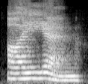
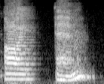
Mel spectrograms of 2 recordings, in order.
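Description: First: I am linked smoothly as I-yam; flowing y glide. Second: I am as two detached words; staccato. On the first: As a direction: let I am flow through a y. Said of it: "It's not as flowing". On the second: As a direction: put a clean break between I and am. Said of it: "it's more staccato". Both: Shown as a demonstration.

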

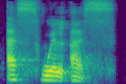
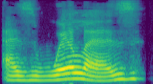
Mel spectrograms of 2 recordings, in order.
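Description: First: "as well as" with hissed s, ass well ass; wrong S sounds. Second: Slow "as well as" with buzzing z, az well az; corrected "as well as", drawn out with z; voiced Z's. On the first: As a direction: end each "as" on unvoiced s. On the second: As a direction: end each "as" on a voiced z. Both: Shown as a demonstration. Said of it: "not as well as".

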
